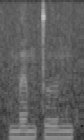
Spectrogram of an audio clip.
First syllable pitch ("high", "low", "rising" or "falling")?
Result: high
